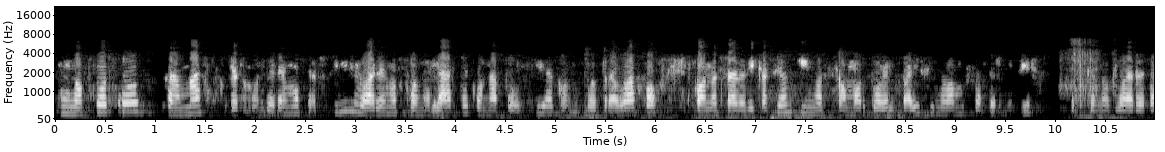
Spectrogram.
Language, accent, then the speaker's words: Spanish; Mexico; Como sociedad mexicana, tenemos que movilizarnos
